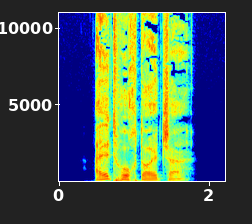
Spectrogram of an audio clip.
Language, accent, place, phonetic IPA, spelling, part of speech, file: German, Germany, Berlin, [ˈalthoːxˌdɔɪ̯tʃɐ], althochdeutscher, adjective, De-althochdeutscher.ogg
- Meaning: inflection of althochdeutsch: 1. strong/mixed nominative masculine singular 2. strong genitive/dative feminine singular 3. strong genitive plural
